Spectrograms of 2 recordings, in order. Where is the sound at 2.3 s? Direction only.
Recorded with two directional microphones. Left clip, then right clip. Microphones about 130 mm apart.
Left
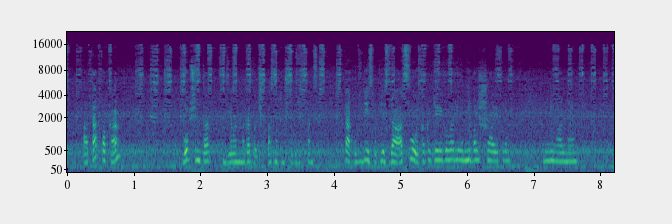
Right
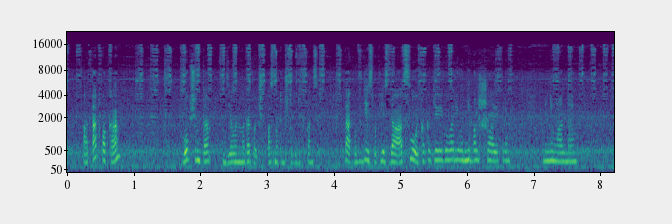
15° right (ahead or behind).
